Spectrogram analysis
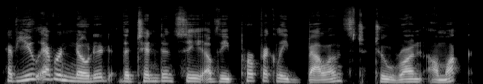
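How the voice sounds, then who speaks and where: A man's voice: on the high side, lively intonation, normal speed, dry recording, studio quality, voice pushed up. A man voicing an impatient old male scientist in an audiobook, snapping and emphatic as he probes. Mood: excited, probing.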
